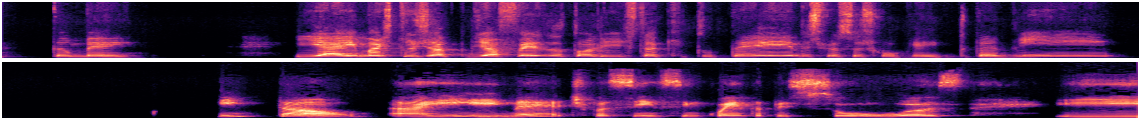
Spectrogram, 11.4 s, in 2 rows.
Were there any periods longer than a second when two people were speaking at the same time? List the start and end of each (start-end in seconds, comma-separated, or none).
none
